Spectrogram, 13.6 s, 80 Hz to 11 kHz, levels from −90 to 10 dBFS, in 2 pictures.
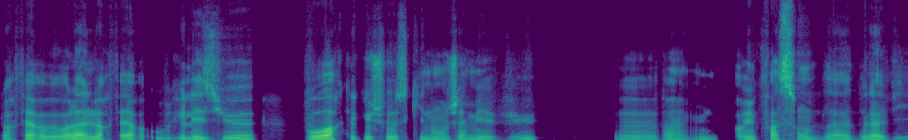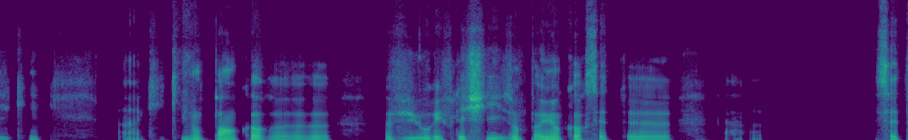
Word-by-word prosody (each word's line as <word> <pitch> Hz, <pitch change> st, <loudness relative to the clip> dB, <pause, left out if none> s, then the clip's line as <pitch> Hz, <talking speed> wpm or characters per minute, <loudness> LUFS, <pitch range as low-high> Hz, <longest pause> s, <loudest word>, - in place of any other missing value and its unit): Leur 90 Hz, -, -5 dB
faire, 100 Hz, -2 st, +4 dB
heu, 90 Hz, -1 st, +1 dB
voilà, 110 Hz, +7 st, +7 dB
leur 95 Hz, 0 st, +2 dB
faire 105 Hz, -1 st, +3 dB
ouvrir 95 Hz, +2 st, -5 dB
les 95 Hz, -1 st, +1 dB
yeux, 150 Hz, +3 st, +1 dB, 0.4 s
voir 115 Hz, +3 st, +9 dB
quelque 105 Hz, -, -4 dB
chose 110 Hz, +1 st, 0 dB
qu'ils 95 Hz, -, -8 dB
n'ont 90 Hz, 0 st, -3 dB
jamais 95 Hz, 0 st, 0 dB
vu, 125 Hz, +11 st, -8 dB, 0.6 s
heu, 80 Hz, -1 st, -6 dB
vin 80 Hz, -2 st, -4 dB
une 85 Hz, -1 st, -8 dB
en 85 Hz, -, -4 dB
une 95 Hz, -, +1 dB
façon 105 Hz, +3 st, +5 dB
de 95 Hz, -3 st, -12 dB
la 85 Hz, 0 st, -1 dB
de 85 Hz, +2 st, -6 dB
la 85 Hz, -1 st, +4 dB
vie 100 Hz, +4 st, -15 dB
qu'ils, 80 Hz, -, -16 dB, 0.6 s
bah, -, -, -16 dB
qu'ils -, -, -20 dB
qu'ils 80 Hz, -, -12 dB
n'ont 85 Hz, -, -4 dB
pas 85 Hz, -, -2 dB
encore, 85 Hz, -1 st, -2 dB
heu, 80 Hz, +1 st, -9 dB, 0.4 s
vue 90 Hz, +4 st, -8 dB
ou 100 Hz, -, -3 dB
réfléchie, 90 Hz, +4 st, +1 dB
ils 90 Hz, -5 st, -5 dB
ont -, -, -5 dB
pas 80 Hz, -, -4 dB
eu 85 Hz, -, +1 dB
encore 80 Hz, -, -2 dB
cette, -, -, -8 dB
heu, -, -, -6 dB, 0.2 s
ah, -, -, -9 dB
heu, 80 Hz, -, -13 dB, 1.5 s
cette -, -, -4 dB
90 Hz, 210 wpm, -26 LUFS, 85-100 Hz, 1.5 s, voir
